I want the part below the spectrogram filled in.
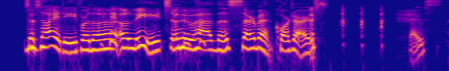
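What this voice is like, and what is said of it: Put-on posh rich-person accent. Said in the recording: “I don't know what accent that was ... because you've never heard rich people talk”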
